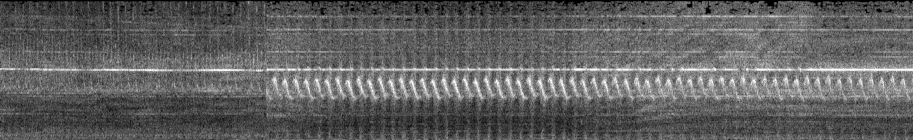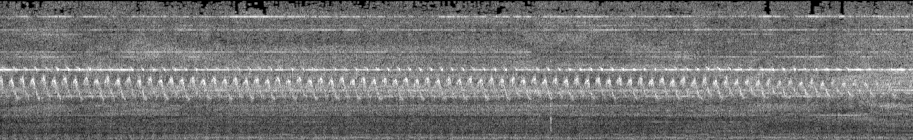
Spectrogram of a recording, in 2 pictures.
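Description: Small helicopter's engine and two-blade rotor running steadily on the ground. A fast, even, high pulsing joins about three seconds in.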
